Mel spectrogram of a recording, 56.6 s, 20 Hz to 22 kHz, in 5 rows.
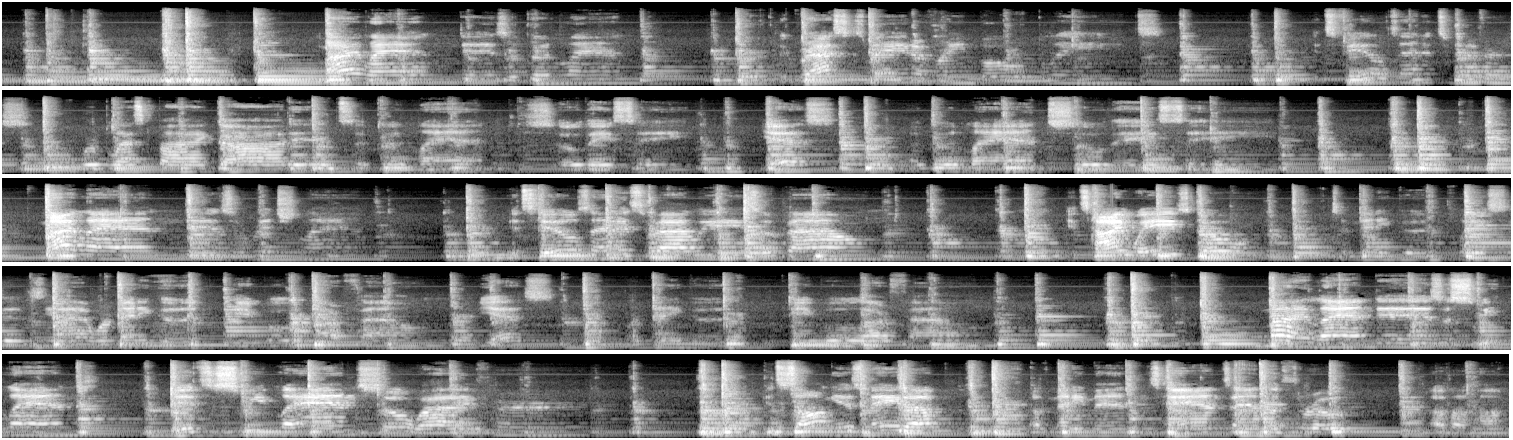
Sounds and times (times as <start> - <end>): Music: 0.0 - 56.5
Male singing: 2.4 - 4.9, 5.8 - 8.9, 9.8 - 21.0, 23.0 - 25.6, 26.4 - 29.4, 30.4 - 41.6, 43.4 - 49.8, 50.8 - 56.5.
